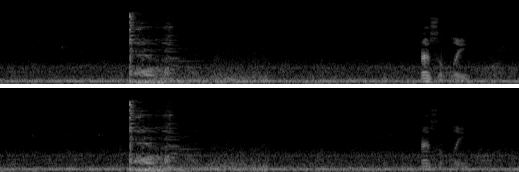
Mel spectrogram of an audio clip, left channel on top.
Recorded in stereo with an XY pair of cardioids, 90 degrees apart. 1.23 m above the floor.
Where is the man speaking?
55° left.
